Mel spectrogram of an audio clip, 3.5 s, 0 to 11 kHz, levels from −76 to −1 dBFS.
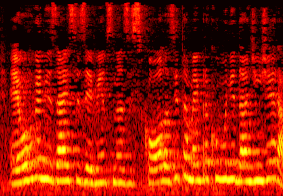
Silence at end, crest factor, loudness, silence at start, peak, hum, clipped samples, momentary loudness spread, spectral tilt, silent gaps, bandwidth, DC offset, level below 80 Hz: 0 s; 14 dB; -23 LUFS; 0 s; -8 dBFS; none; under 0.1%; 7 LU; -4 dB/octave; none; 11 kHz; under 0.1%; -52 dBFS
